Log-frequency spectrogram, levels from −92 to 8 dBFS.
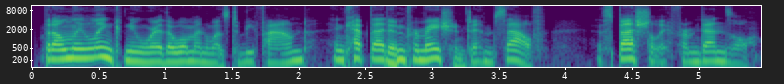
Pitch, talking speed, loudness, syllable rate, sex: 195 Hz, 210 wpm, -20 LUFS, 6.3 syllables/s, female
